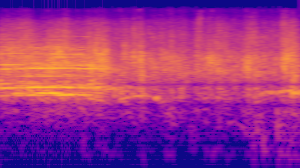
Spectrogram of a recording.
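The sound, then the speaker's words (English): A crowd at a live show in Oslo claps steadily for a couple of seconds for everyone at SALT, a dense, sustained burst of applause that stays fairly loud throughout before easing slightly. “So please give everyone at SALT a huge round of applause.”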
